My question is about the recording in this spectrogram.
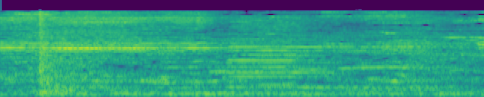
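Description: Busy road traffic with vehicle horns sounding, and a sudden sharp noise just after the start.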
